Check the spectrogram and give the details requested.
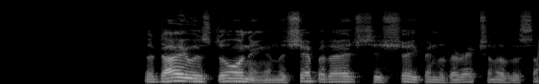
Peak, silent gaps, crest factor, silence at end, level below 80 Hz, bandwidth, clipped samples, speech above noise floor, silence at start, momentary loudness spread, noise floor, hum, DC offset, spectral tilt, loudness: -12 dBFS; none; 22 dB; 0 s; -72 dBFS; 15 kHz; under 0.1%; 41 dB; 1.45 s; 13 LU; -74 dBFS; none; under 0.1%; -5.5 dB/octave; -32 LUFS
